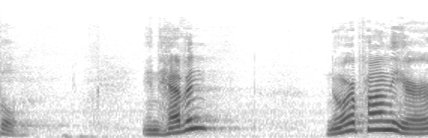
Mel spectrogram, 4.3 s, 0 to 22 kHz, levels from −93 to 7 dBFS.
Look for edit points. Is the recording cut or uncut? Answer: uncut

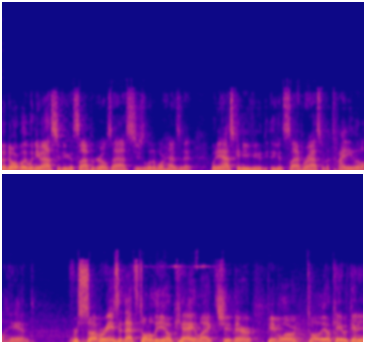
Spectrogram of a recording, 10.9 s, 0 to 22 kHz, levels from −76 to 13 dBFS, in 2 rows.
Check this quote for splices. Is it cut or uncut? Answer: uncut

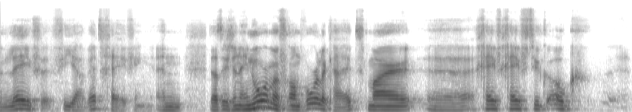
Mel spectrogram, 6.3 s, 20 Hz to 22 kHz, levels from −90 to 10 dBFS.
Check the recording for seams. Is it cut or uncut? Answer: cut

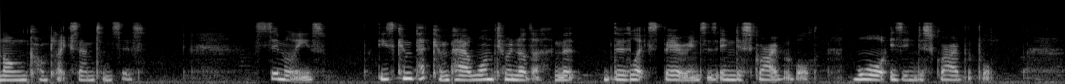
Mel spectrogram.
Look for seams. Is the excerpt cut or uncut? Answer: cut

